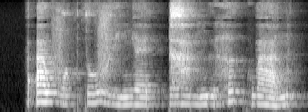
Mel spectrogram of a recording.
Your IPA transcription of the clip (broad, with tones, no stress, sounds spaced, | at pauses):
ʔ a˧ w v ɔ˨˩ k̚ t̪ o˨˦ v e̤˨˩ ɲ ɛ˨˩ t̚ | ɣ a̤˨˩ m ŋ ɨ˧˩ h əː˦˥ k̚ h w a˧˩˨ n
